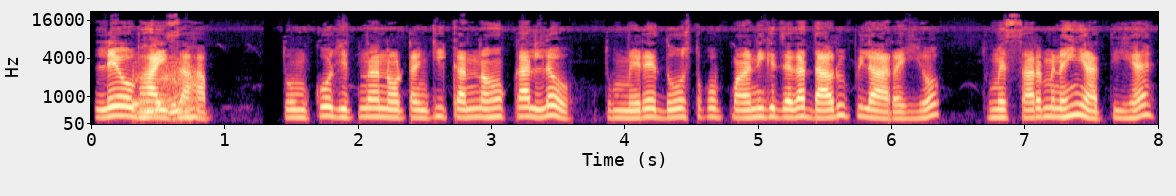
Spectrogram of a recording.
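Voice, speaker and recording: A shrill, exasperated village husband in a cartoon comedy, forever scolding and griping, voiced by a performer. The tone is very high and bright. It sounds close and dry, with no room around it. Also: steady tone, moderate pace, dry recording. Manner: shouting, complaining, scolding. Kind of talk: animated comedy voice acting.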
